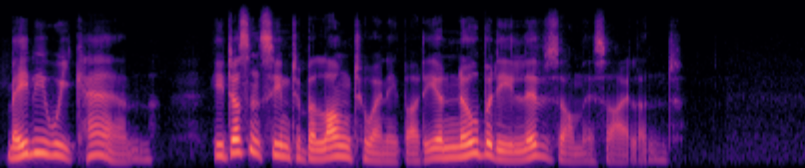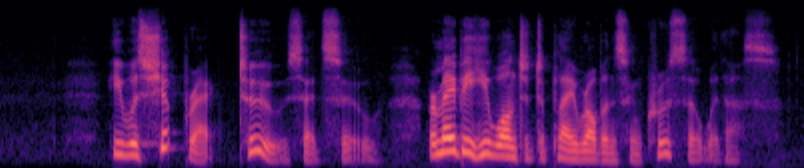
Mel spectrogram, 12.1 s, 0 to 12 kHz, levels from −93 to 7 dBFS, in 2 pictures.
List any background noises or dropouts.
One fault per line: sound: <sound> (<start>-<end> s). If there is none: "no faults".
no faults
